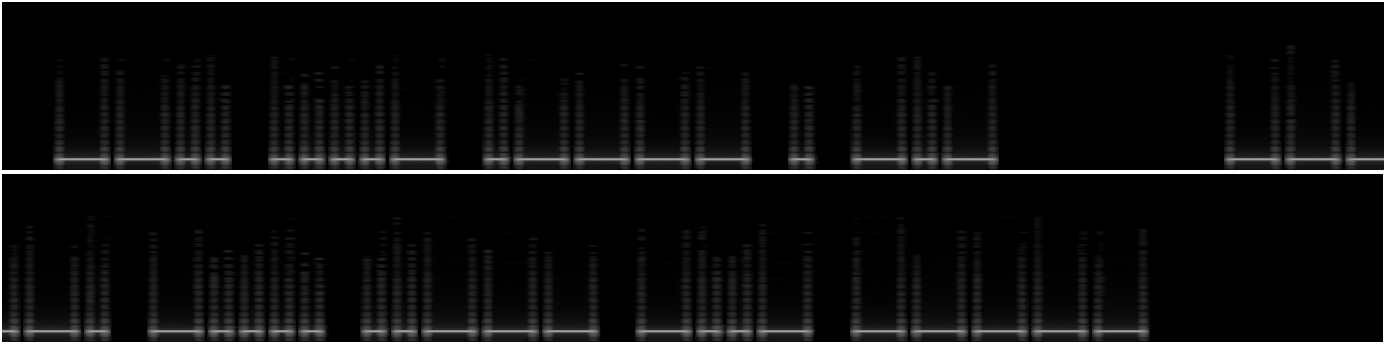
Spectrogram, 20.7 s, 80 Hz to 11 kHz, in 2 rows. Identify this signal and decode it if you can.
Morse code, heard as a keyed tone, about 10 wpm, 800 Hz. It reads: Z41EK 962X0
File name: LEZIONI / 9 286 10wpm 2735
